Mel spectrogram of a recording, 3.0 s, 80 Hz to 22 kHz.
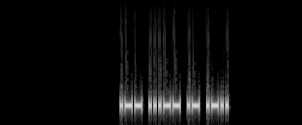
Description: Morse code, heard as a keyed tone, about 50 wpm, 700 Hz. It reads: W3AL
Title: USA Call Signs - 4 Characters - 2x Character Spacing - 50wpm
